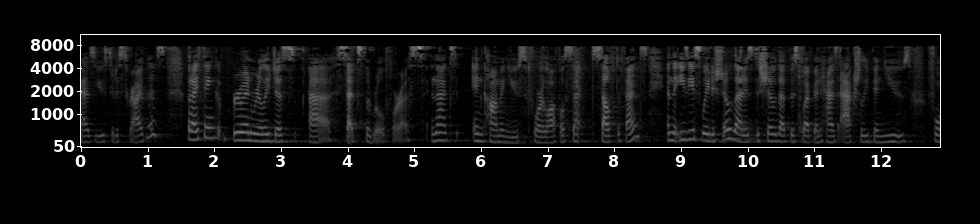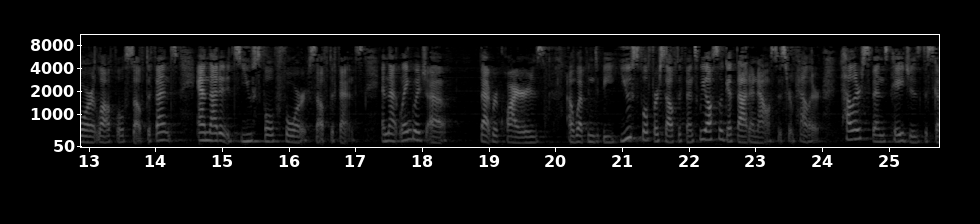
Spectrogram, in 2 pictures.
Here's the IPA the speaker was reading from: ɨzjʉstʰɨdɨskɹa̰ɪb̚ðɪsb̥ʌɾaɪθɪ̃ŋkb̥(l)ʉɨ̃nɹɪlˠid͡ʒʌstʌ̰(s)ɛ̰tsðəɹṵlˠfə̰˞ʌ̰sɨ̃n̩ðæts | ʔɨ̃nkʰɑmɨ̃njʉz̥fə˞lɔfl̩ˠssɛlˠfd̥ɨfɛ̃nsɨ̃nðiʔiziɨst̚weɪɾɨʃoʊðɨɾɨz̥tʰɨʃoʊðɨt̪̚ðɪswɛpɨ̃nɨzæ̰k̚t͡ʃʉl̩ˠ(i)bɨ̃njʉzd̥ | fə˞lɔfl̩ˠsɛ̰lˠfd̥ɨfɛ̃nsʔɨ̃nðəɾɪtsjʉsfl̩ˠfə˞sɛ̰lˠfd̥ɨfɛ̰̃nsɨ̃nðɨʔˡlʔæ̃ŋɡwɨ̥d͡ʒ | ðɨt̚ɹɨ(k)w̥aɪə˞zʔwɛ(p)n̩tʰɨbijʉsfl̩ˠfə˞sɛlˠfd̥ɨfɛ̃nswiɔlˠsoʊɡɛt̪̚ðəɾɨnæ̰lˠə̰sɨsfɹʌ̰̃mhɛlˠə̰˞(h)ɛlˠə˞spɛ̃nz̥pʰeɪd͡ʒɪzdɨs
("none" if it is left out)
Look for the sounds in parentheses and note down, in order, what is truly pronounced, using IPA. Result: ɹ, s, i, kʰ, p, h

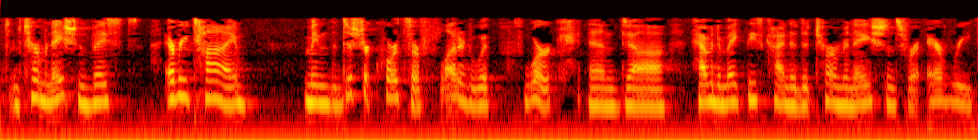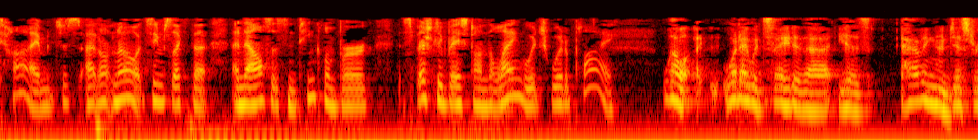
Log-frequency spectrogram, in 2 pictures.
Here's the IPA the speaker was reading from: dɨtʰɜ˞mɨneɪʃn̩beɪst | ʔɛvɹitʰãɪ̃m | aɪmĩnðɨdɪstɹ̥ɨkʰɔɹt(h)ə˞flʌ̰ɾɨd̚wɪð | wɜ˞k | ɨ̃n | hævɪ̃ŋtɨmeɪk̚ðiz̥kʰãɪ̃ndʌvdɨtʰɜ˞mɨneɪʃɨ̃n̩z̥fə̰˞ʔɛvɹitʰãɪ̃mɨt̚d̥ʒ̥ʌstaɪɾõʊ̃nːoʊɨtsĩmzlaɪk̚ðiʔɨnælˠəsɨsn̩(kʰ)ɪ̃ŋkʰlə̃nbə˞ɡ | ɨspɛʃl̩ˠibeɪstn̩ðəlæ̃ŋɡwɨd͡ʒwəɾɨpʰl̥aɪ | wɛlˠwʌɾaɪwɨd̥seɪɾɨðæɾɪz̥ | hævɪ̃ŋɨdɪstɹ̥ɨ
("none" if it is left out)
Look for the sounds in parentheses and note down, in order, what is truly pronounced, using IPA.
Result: s, tʰ

